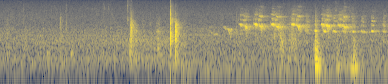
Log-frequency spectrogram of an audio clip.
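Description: A bird chirping in a quick repeated run of short high notes, starting about halfway through. Before it come a few sharp clicks, and under it two dull thumps, as a sandal and small tools are handled on a wooden bench.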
